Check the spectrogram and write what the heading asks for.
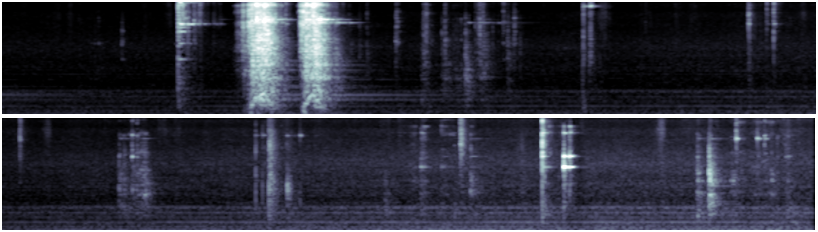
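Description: Two short bursts from a pneumatic ratchet about three seconds in, spinning the nut off the long bolt of a bushing press tool, followed by scattered metal clinks and clicks as the tool parts are handled. A low steady hum grows louder in the second half.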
